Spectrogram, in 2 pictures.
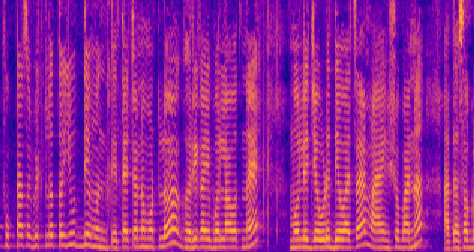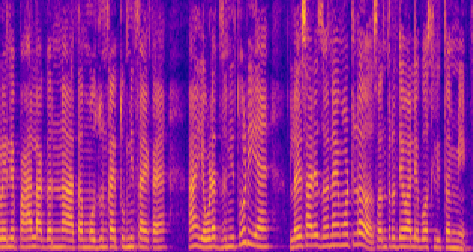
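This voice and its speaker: Busy, folksy village auntie for cartoon comedy, played by a woman: high-pitched, talkative, repetitive, Varhadi Marathi accent. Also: steady tone, fairly quick, close to an everyday voice. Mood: explaining. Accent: Varhadi Marathi from Vidarbha.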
